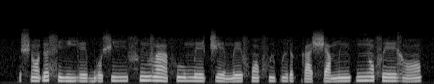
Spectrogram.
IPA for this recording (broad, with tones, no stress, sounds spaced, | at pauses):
ʃ ɔ̃˨ ɗ ə˦ s iː˨ j e˨ b o˨ ʃ iː˧ f ĩ˦ v ã˦˨ f u˧ m e˧ t͡ʃ e˦˨ m e˦ f ɔ̃˦ f ɨ˦ p ɨ˦ ɾ ə˨ k a˨ ʃ a˧ m ĩ˦ | ɲ ɔ̃˦ f eː˧ ɣ ɔ̃˨˦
